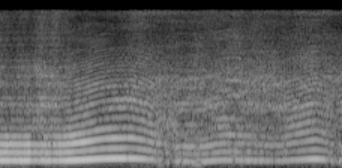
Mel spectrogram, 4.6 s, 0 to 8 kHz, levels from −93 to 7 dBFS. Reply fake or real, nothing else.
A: fake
